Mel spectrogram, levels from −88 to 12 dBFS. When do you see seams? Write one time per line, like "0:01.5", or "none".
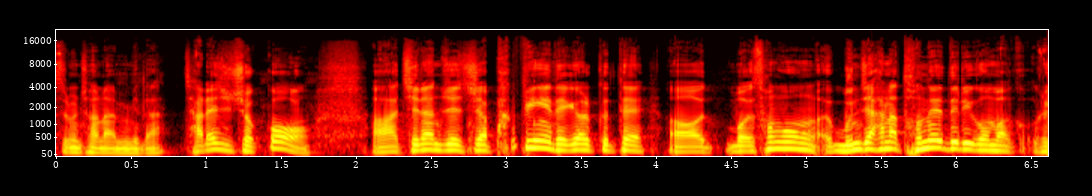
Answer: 0:04.0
